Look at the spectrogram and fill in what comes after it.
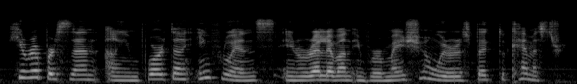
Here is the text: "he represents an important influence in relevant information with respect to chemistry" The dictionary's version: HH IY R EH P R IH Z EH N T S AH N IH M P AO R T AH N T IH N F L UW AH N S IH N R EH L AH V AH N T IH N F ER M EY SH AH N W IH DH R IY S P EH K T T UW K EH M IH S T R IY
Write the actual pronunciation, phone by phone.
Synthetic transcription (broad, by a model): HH IY R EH P R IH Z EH N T AH N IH M P AO R T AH N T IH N F L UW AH N S IH N R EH L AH B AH N T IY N F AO M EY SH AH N W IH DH R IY S P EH K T T UW K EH M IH S T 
